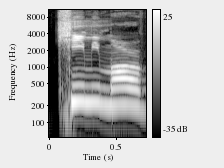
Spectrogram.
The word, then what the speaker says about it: Kimimaro: And then the one fight that I love so much in Naruto was when I think it was Kimimaru. I think I said that right. Kimimaro versus Rock Lee.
